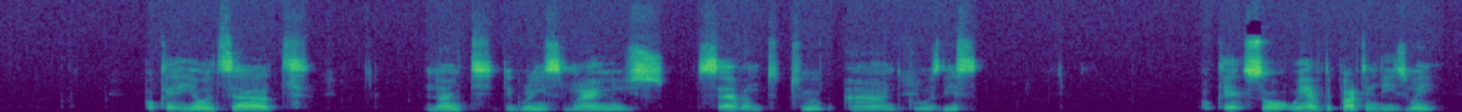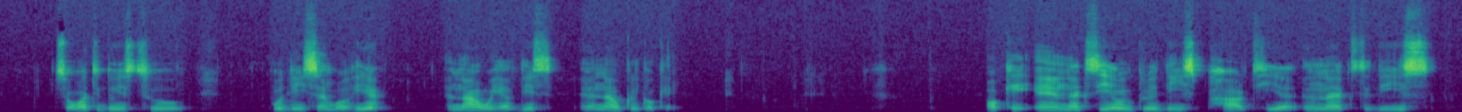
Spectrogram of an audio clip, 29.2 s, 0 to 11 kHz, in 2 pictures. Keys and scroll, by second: 1.1 *, 4.5 9, 6.1 -, 7.3 7, 7.8 2, 9.1 (, 17.6 -, 22.7 Home, 24.0 alt+Tab.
